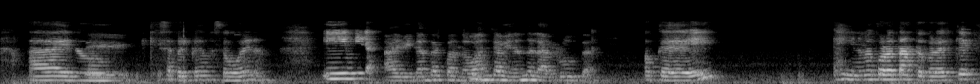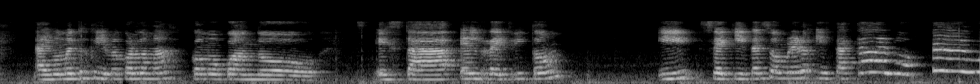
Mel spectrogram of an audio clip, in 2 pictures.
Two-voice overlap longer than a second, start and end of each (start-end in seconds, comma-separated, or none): none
